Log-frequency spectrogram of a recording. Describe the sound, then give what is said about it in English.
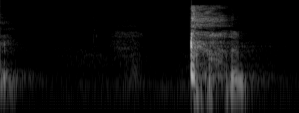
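A single sharp cough bursts out loudly during a spoken prayer, trailing into a short rough second hack, after a quiet stretch with a few faint breaths or murmurs. “I don't usually cough my way through a prayer.”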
